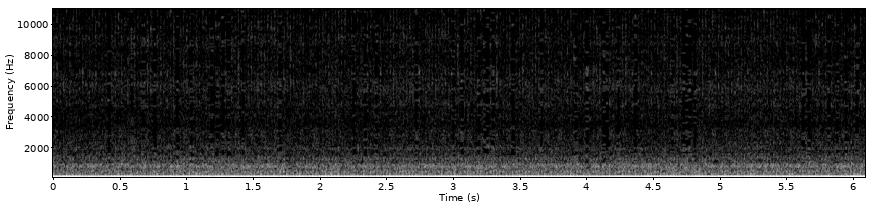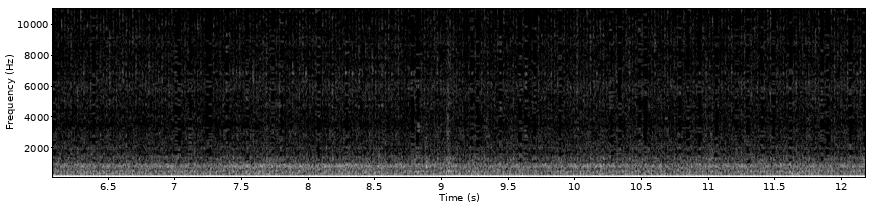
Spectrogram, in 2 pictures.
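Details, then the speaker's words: Rebuilt 1641 VW Type 1 air-cooled flat-four, bench-started outside the car, first run with choke mostly closed while cold: deep, steady putter with an even beat and no tapping, knocking or stumbling; normal idle. "so when it's running i'm going to try to not talk very much because you know it's just a running engine i'll have it running for a little while so you guys can hear what it sounds like and everything"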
